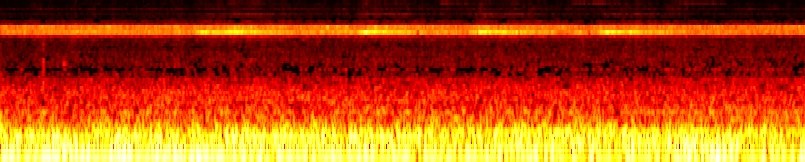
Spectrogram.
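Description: Night insects chirring steadily in one continuous high-pitched drone that swells slightly now and then, over a low steady rumble.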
